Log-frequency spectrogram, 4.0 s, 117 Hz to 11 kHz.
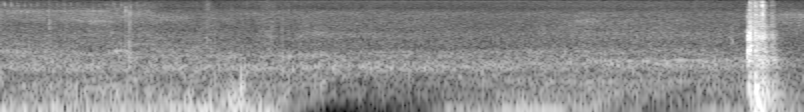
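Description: The power trunk lid of a 2023 Tesla Model 3 closing after its button is pressed, ending in a single sharp thud near the end as the lid shuts and latches.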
